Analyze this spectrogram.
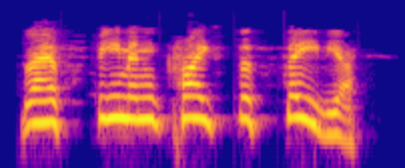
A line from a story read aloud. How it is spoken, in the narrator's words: the tall man screeched, his voice rising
